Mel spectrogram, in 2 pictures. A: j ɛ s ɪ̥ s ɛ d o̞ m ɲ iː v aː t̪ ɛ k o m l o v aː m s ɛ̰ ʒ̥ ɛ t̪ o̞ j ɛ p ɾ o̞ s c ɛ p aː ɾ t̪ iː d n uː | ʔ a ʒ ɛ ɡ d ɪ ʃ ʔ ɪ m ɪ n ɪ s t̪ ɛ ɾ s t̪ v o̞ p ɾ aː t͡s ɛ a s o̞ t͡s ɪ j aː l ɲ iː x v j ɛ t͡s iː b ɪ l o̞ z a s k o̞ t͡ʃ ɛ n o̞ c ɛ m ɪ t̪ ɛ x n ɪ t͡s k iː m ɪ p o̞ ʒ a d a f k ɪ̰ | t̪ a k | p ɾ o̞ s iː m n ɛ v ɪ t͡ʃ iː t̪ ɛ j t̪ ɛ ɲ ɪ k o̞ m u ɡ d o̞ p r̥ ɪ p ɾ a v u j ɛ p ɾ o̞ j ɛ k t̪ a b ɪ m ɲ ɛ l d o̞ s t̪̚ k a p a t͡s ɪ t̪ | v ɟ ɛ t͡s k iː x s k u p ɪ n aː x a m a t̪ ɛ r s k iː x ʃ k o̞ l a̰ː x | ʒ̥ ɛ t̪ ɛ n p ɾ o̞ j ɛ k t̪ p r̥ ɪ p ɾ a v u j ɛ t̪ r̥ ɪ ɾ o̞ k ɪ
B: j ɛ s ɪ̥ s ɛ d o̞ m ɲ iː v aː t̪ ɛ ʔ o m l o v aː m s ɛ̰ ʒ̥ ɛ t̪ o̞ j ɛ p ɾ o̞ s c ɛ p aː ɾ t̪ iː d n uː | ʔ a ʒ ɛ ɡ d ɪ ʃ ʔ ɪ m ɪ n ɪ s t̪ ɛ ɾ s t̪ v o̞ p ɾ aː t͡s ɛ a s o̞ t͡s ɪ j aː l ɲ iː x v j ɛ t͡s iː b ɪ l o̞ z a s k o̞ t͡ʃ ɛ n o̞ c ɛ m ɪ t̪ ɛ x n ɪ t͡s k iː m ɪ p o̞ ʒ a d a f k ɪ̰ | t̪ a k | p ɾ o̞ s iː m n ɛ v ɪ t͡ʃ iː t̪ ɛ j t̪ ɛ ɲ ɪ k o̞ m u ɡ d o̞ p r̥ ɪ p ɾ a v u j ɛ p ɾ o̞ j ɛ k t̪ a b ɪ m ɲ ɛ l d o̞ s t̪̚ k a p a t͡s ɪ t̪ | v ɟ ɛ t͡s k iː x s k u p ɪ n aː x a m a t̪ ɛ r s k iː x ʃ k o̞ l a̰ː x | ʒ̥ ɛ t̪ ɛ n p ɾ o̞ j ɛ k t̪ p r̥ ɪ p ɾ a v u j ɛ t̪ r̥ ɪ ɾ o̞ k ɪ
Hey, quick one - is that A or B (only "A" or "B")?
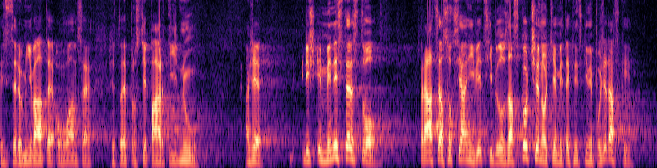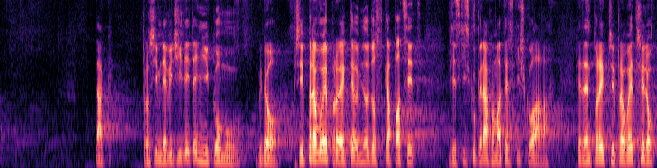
B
